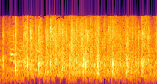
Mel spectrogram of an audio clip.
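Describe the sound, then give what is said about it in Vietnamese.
An audience at a Buddhist teaching session claps steadily for about three seconds, a dense, crackling wash of many hands with no voices over it and an even loudness throughout. “Cho tràng pháo tay.”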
